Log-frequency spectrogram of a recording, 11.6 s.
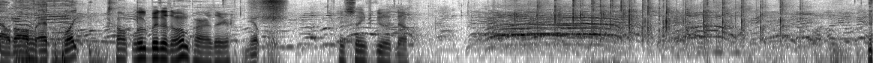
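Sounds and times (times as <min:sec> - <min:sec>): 
speech: 0:00.0 - 0:03.8, 0:04.5 - 0:05.6
voices and murmuring from the stands: 0:00.0 - 0:11.6
crowd applause at softball game: 0:06.2 - 0:11.6.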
